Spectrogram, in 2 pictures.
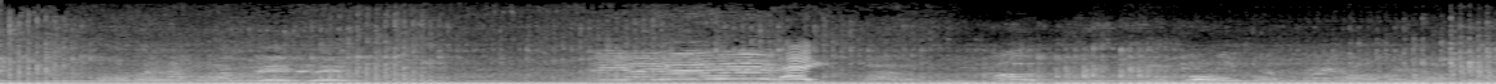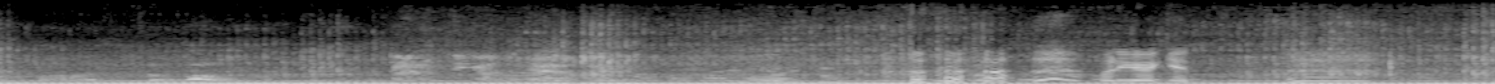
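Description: Tractor engine running steadily, under scattered voices of people talking.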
